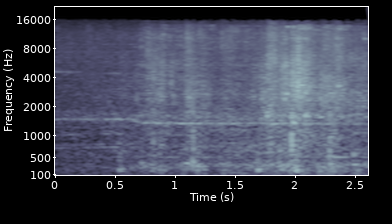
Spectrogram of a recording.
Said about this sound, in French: Monsieur Promio remarque un tramway à distance qui s'approche de lui.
